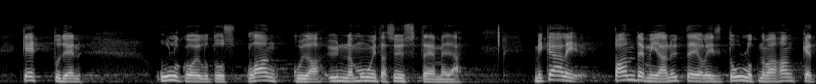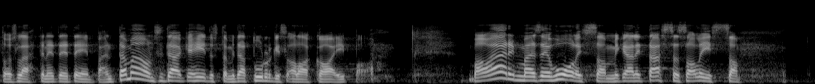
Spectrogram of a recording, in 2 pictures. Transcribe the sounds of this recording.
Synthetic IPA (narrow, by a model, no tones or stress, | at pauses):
ket̪ːujen | ulkoilut̪uslɑŋkːujɑynːæmuit̪ɑsyst̪eːmejæ | mikælipɑnd̪emiɑnyt̪ːeiolisit̪ulːut̪næmæhɑŋkːeːt̪ːˑoislæht̪eneːt̪et̪eːmpæint̪æmæonsit̪æˑkehiˑt̪yst̪æmit̪æt̪urkisɑlɑkɑipɑ̰ː | mæoæːɾimːæiseːhuolisːɑːmmikæˑolit̪æsːæsɑlisːɑ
